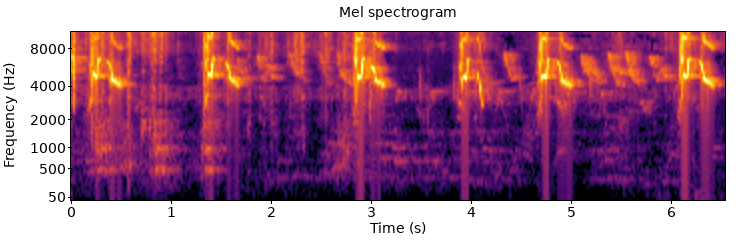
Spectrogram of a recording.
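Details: Singing, dancing Oriental magpie-robin: short bright phrases of a sharp downslurred whistle followed by fast twittering, repeated roughly every second or so, with soft low knocks in between.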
